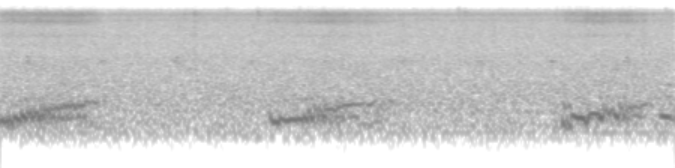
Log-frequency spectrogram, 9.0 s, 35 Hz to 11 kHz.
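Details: Cat snoring: soft, rising, tonal snores with each breath, about 20 breaths a minute, over steady room hiss; gentle snoring.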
